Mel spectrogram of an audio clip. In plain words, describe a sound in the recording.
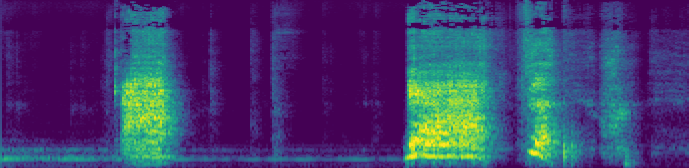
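A middle-aged man grunts and strains with effort.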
